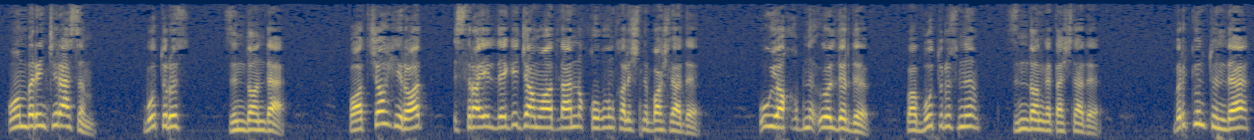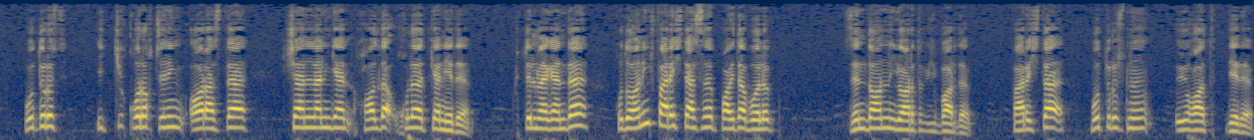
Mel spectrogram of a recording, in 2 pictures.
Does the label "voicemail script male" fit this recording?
No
